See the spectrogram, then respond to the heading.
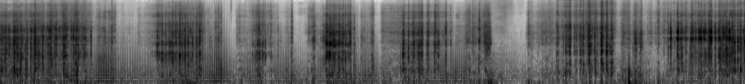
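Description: Fingertips repeatedly press into the sides and top of a dry, solid, porous green floral foam cube, crushing small dents into it. Dense, crunchy crackling compressions come in bursts with brief quiet gaps, each crunch a broadband crinkling texture with a bright edge.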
